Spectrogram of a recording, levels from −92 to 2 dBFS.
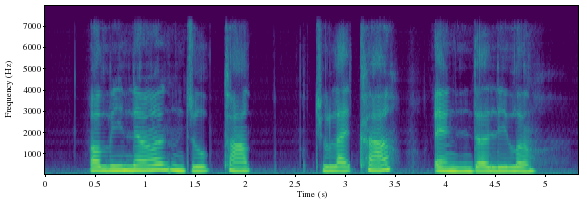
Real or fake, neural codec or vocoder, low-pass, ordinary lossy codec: fake; autoencoder, 22.05 kHz, a latent of 192 numbers a frame, VITS, trained on many speakers; 7.2 kHz; none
